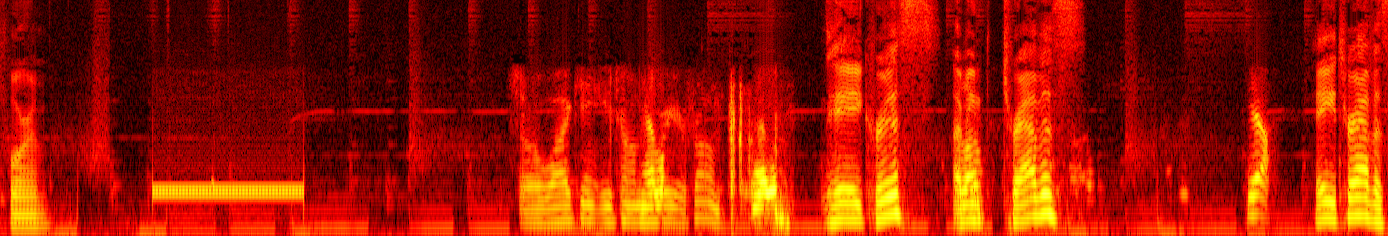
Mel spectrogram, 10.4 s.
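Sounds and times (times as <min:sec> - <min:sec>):
speech: 0:00.0 - 0:00.4, 0:03.9 - 0:08.2, 0:09.4 - 0:10.3
telephone dial tone after a call is hung up: 0:01.2 - 0:02.3.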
